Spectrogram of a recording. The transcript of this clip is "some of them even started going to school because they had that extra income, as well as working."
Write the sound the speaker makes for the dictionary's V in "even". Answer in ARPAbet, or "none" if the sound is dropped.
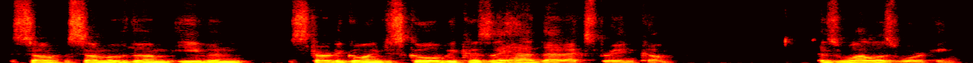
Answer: V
